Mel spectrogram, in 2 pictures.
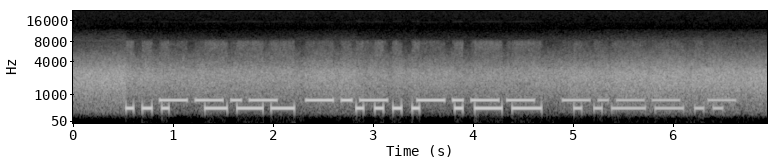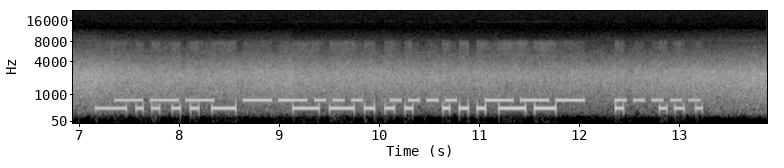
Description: Morse code, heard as two keyed tones, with radio static. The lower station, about 13 wpm, 420 Hz: SO HW? - 73 ES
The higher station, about 13 wpm, 740 Hz: QKYYT O7HO5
